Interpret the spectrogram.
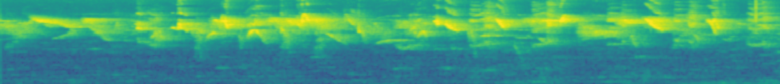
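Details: Imported black-throated canary singing in Legian Kelod, Kuta, Bali: a fast, continuous warble of bright high twittering notes and short buzzy trills, delivered without pause throughout, with no other clear sounds.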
